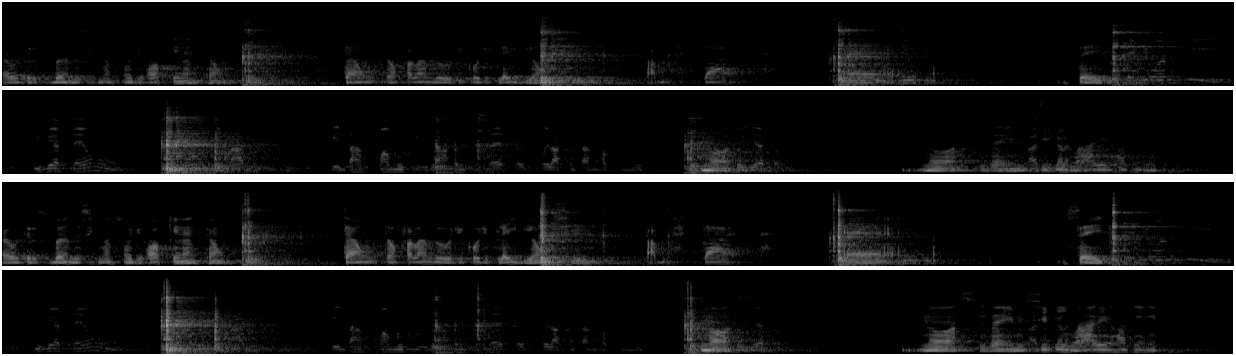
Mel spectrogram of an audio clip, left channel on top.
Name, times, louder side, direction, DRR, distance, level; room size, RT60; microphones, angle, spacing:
voice 1, 0.0-2.3 3.4-6.0 6.4-7.7 8.4-9.0 10.6-11.1 19.3-19.6 21.3-23.9, right 4 dB, 50° right, 12 dB, 0.4 m, -46 dB
sound 1, 1.8-19.3, right 4 dB, 90° right, 0.8 m, -47 dB
voice 2, 9.0-9.4 11.2-12.3 12.6-13.6 14.1-15.2 15.6-18.7 19.3-20.1 22.6-23.1, left 3 dB, 25° left, 11 dB, 0.4 m, -58 dB
16.5 x 12.0 x 2.8 m, 2.3 s
head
